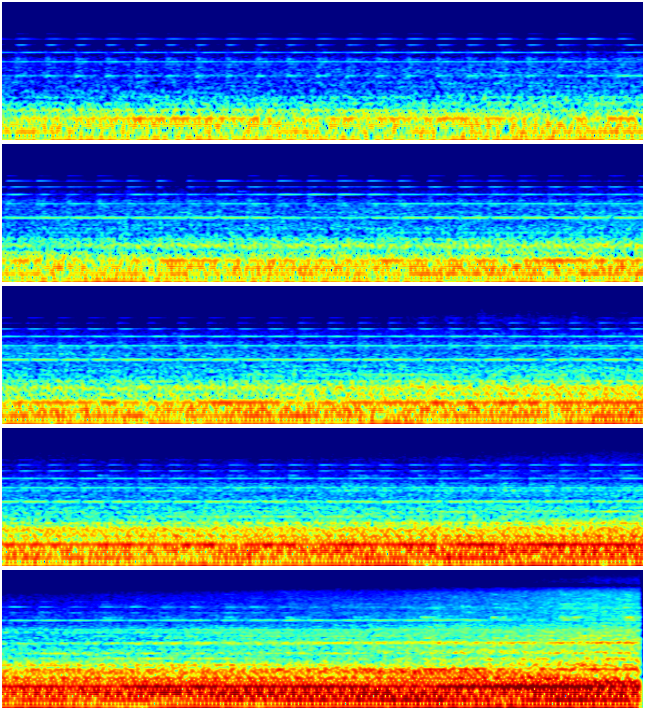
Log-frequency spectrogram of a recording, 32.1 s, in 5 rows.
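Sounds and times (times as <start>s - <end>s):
diesel train engine rumble: 0.0s - 32.0s
high whine: 16.1s - 32.0s.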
